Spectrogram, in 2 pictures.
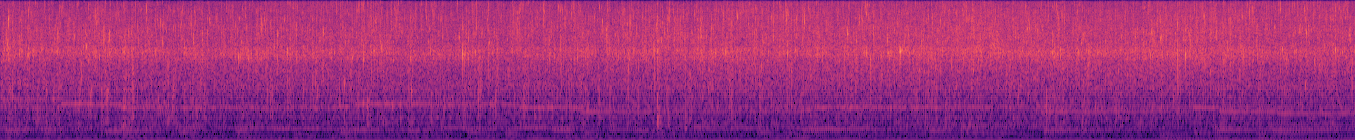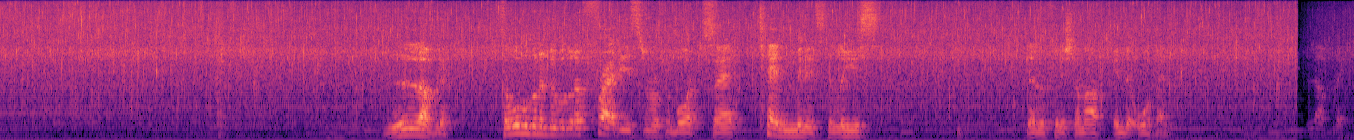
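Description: Hot oil sizzles and crackles steadily in a pan.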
